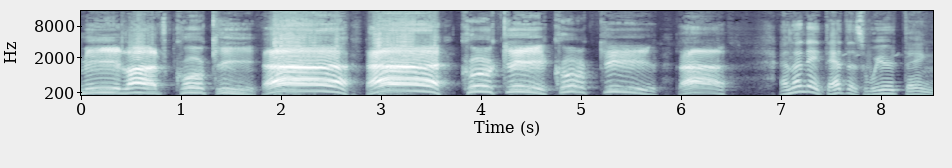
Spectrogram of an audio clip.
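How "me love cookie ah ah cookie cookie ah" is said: booming voice, slow and rough. Doing an impression of Cookie Monster, Cookie Monster voice. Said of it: "here's my impression of Cookie Monster".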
